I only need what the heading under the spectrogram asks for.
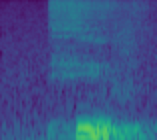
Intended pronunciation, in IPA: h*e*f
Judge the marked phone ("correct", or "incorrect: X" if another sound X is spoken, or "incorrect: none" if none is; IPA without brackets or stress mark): correct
